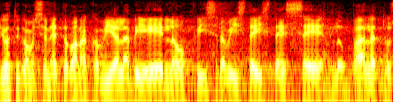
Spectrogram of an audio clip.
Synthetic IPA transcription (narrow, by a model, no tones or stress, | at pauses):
juht̪i̥ko̞misʲjonie̞t̪ːepɑnekːˑonvijːɑlæbieːlnewviːsrɑviːst̪e̞jst̪esːe̞ːlɤpːˑæːlet̪ːˑus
